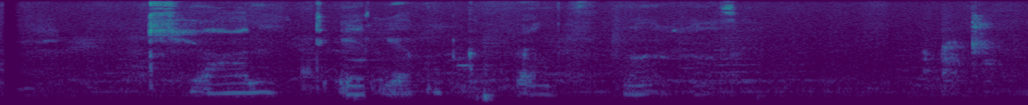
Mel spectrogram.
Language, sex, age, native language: Icelandic, female, 10, Icelandic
